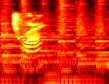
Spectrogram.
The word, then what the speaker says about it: Trang: So not channel, not trang. Yeah. It's because the way you pronounce it, like there's no R, yeah.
